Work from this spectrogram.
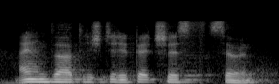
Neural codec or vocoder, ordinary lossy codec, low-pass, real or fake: codec, 16 kHz, 0.5 kbps, X-Codec, HuBERT features, trained on balanced general audio; none; none; fake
